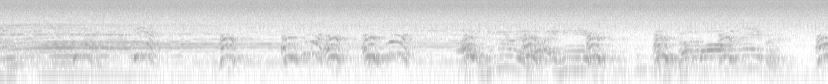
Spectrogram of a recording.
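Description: Recorded dog barking and whimpering, a string of short rising-and-falling calls after a long held tone, played over a show's sound system.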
